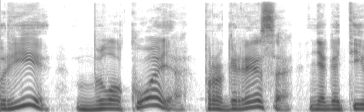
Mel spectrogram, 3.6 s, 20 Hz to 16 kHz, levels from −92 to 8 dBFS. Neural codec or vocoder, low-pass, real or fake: none; 14.4 kHz; real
